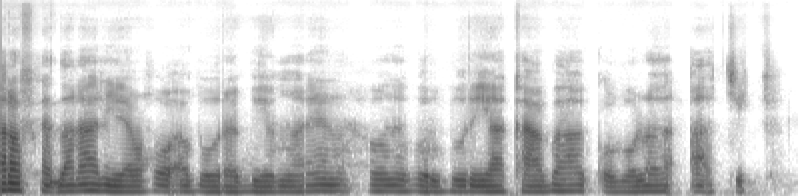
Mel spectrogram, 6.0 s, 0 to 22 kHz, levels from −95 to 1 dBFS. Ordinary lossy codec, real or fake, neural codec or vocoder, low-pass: none; fake; codec, 44.1 kHz, 2.6 kbps, SNAC; none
